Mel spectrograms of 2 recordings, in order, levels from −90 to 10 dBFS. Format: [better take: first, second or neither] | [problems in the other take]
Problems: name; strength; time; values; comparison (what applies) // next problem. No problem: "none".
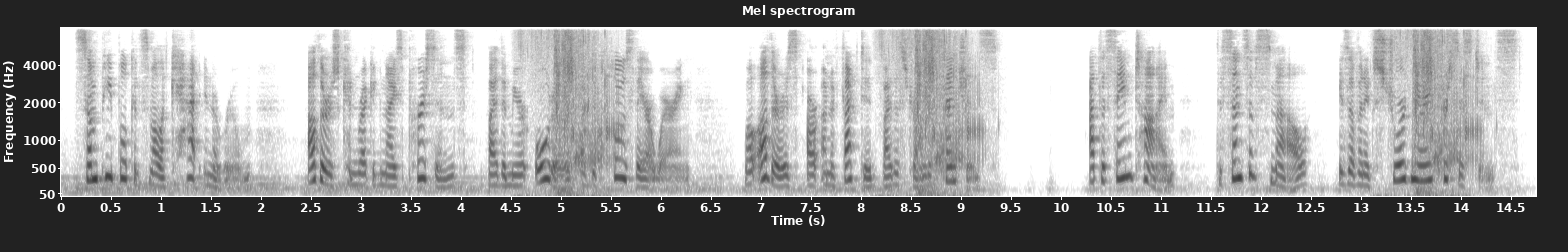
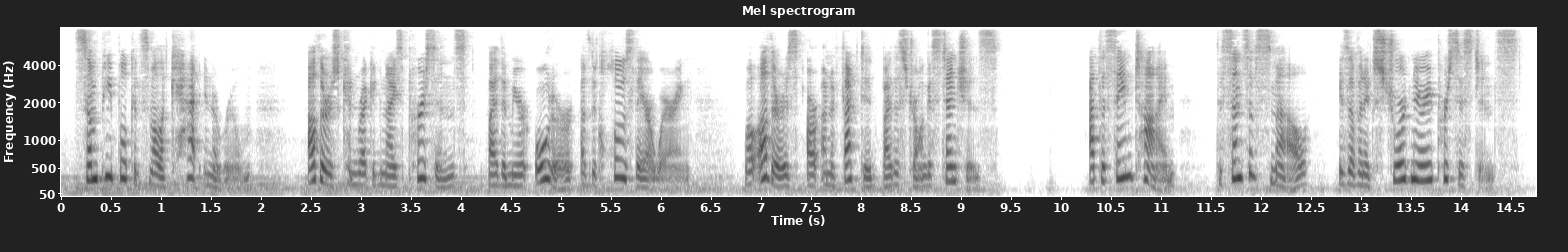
second | background sound (Splash, splatter); 7 dB below the speech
